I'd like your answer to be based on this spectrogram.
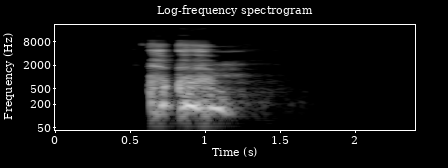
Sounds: Throat clearing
